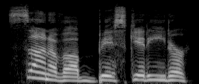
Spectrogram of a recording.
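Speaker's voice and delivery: put-on loud startled old-lady yell. A narrator's reading. Granny yelling as the goat bursts through the crowd. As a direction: blurt it out as the goat charges. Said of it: "Granny yells".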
